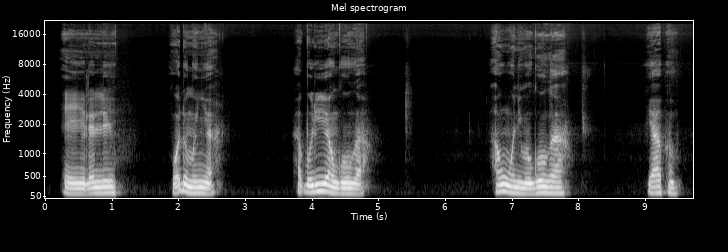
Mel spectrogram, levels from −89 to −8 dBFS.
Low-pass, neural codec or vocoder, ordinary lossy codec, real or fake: none; none; none; real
